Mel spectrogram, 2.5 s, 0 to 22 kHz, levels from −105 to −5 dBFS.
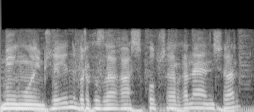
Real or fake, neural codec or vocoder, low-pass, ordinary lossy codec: real; none; 7.2 kHz; Opus, 64 kbps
